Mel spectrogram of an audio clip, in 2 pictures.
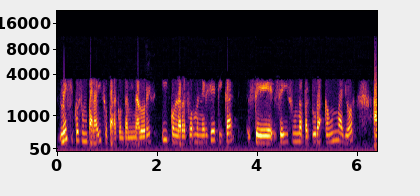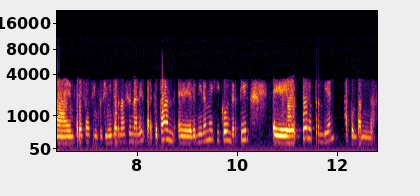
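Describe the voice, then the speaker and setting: A woman's voice: on the low side, a little fast, breathy edge, no room sound. Woman on a tinny phone line. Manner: earnest, many "eh" fillers. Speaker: phone guest, Greenpeace campaign coordinator. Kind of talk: interview over the phone. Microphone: telephone.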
